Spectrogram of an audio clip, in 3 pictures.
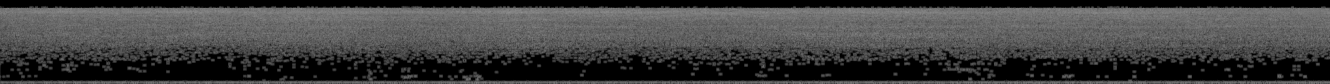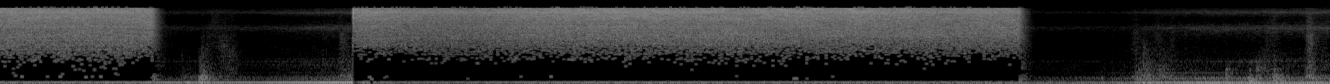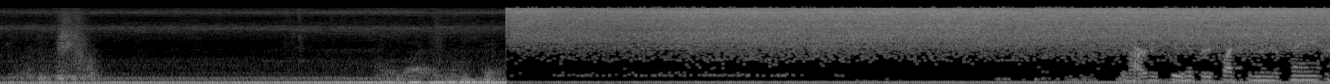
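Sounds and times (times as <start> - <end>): spray paint hissing: 0.0 - 15.0, 16.8 - 23.7, 31.6 - 39.9.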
